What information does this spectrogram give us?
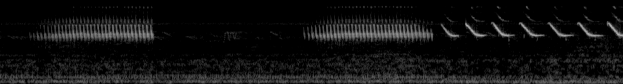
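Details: A canary's song, used as a lure to stimulate other canaries to sing, has two long dense buzzy trills, each over a second, then a fast run of about seven bright descending whistled notes.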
